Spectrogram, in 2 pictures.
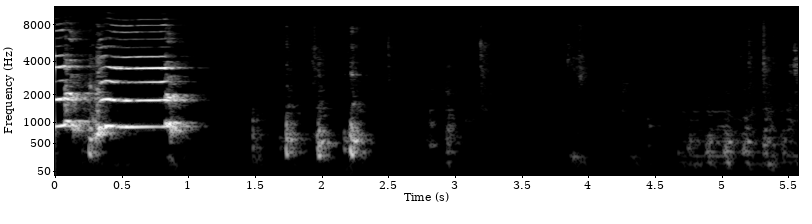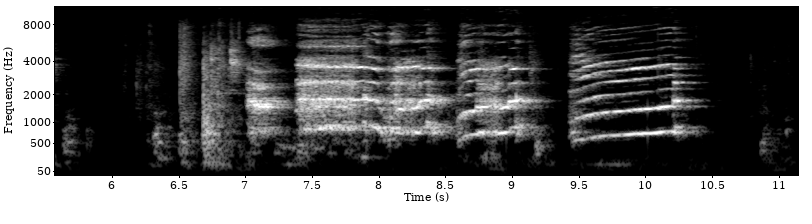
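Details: Pelung rooster: a short crow ending at the start, scattered clucks, then a long loud crow and a second rising and falling crow near the end.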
